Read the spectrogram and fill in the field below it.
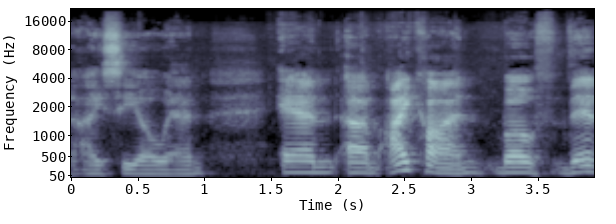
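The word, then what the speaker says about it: εἰκών: o n uh but pronounced just like our word icon icon and um icon both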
